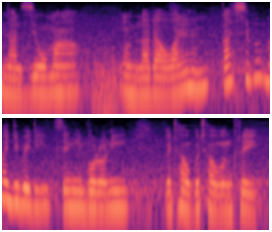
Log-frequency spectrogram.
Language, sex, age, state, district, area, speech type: Bodo, female, 30-45, Assam, Chirang, urban, spontaneous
